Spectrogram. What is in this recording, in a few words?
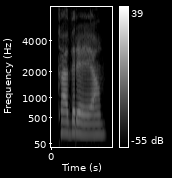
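"cadrea", female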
